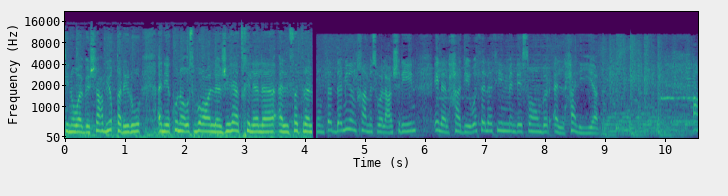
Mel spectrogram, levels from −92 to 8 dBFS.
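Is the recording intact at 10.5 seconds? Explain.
No. At 10.5 seconds the sound is still in the degraded section that begins at 4.12 s and runs to the end. It matches an input switched to a poorer device: the capture likely moved to a different microphone or a headset call profile. After a gap of about 80 ms, the band stops near 10.5 kHz, the level falls by roughly 10 dB, and a new background noise sits well below the signal, so the sound comes across duller and flatter.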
